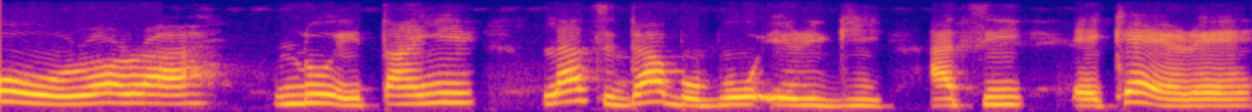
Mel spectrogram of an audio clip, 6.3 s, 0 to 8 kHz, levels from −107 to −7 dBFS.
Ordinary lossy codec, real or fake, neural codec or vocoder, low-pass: Opus, 32 kbps; real; none; 7.2 kHz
